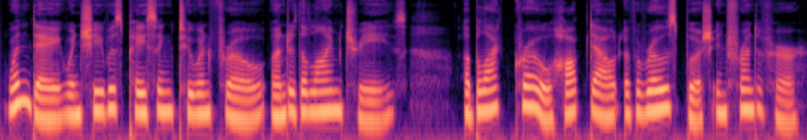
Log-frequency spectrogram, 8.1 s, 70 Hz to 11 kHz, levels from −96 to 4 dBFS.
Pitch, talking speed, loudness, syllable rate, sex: 185 Hz, 195 wpm, -17 LUFS, 4.0 syllables/s, female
